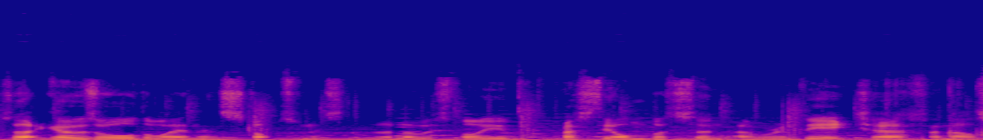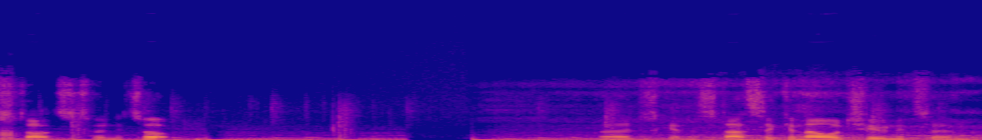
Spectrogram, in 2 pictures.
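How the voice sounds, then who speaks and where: This is a British man's informal product walkthrough from his garage, part of his retro gadget restoration channel, explained on the fly and unscripted. His voice is on the low side and brisk with fairly even intonation, recorded via a body-worn mic over background music.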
